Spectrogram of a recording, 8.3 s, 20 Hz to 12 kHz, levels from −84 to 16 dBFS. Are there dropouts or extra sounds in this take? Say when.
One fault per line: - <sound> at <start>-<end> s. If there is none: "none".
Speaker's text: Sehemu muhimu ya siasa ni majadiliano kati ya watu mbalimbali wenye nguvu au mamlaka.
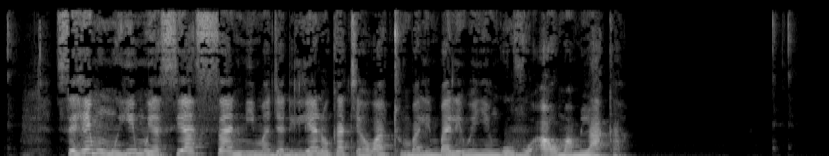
none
